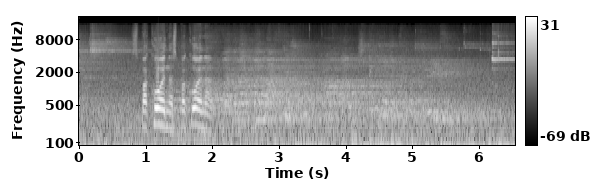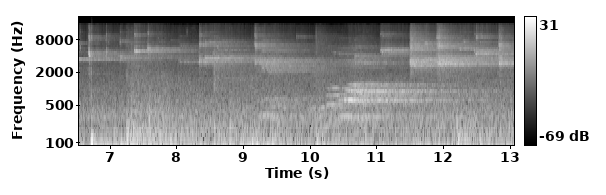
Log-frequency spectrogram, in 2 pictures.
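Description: Players shout to each other across an echoing hall.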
